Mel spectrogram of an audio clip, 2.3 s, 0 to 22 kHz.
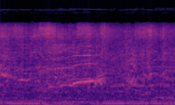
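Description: Loud fairground noise at a running KMG Inversion 12 thrill ride: a heavy, steady bass from loud ride music, with a high wail that rises and falls about halfway through.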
